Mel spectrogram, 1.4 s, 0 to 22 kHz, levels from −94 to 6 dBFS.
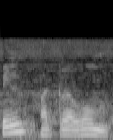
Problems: background sounds at intervals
